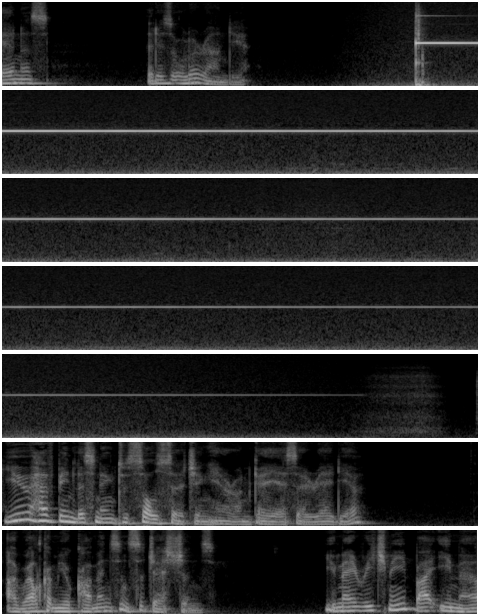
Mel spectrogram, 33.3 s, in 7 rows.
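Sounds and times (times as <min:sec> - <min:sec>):
speech: 0:00.0 - 0:00.6, 0:01.4 - 0:02.5, 0:23.8 - 0:27.5, 0:28.6 - 0:30.8, 0:31.8 - 0:33.3
meditation bell ringing: 0:04.1 - 0:22.7.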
